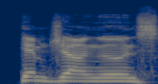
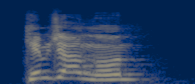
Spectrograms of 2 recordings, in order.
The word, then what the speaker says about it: Kim Jong-un: But I think you mispronounced his name. – Did I? – Yeah. How's it pronounced? – Kim Jong-un. – Yeah, there we go.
